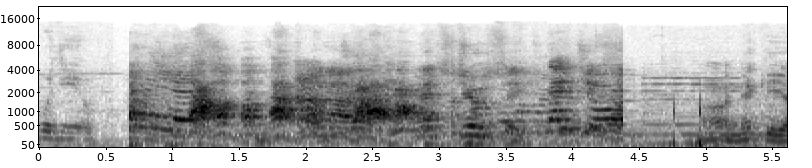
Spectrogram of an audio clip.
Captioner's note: people talking off-screen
